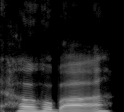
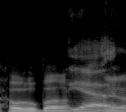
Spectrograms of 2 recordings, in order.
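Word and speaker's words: jojoba: Um, I prefer a unscented I think you pronounce it hooa. Um, J O J. Yeah. Hoba.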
